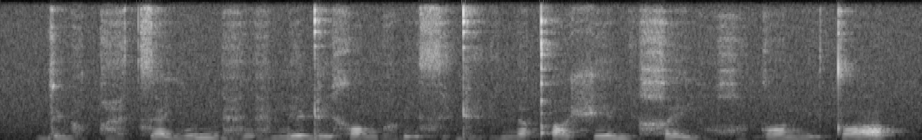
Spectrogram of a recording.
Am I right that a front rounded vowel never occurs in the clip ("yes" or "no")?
yes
